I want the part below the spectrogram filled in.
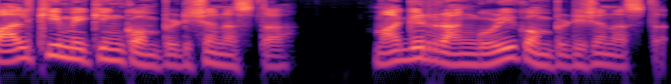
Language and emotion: Goan Konkani, neutral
